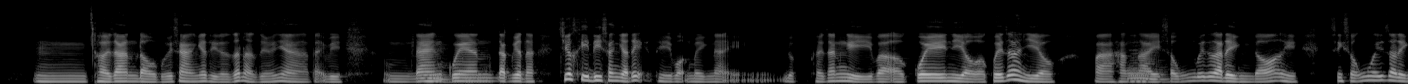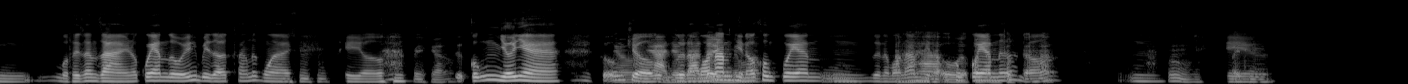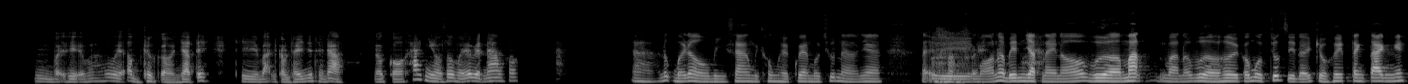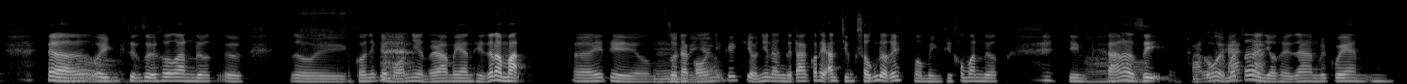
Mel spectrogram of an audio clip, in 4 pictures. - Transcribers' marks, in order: "nhớ" said as "dớ"; unintelligible speech; laugh; chuckle; other background noise; laughing while speaking: "À, vậy"; laugh
- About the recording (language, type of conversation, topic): Vietnamese, podcast, Bạn đã bao giờ rời quê hương để bắt đầu một cuộc sống mới chưa?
